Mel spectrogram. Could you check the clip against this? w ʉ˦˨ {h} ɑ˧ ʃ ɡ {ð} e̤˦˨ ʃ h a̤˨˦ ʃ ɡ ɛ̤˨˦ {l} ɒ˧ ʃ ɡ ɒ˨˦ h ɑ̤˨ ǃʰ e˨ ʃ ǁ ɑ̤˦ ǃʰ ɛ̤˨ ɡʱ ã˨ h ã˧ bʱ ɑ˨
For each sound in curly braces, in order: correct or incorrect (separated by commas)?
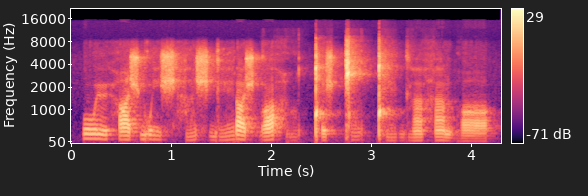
correct, incorrect, incorrect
